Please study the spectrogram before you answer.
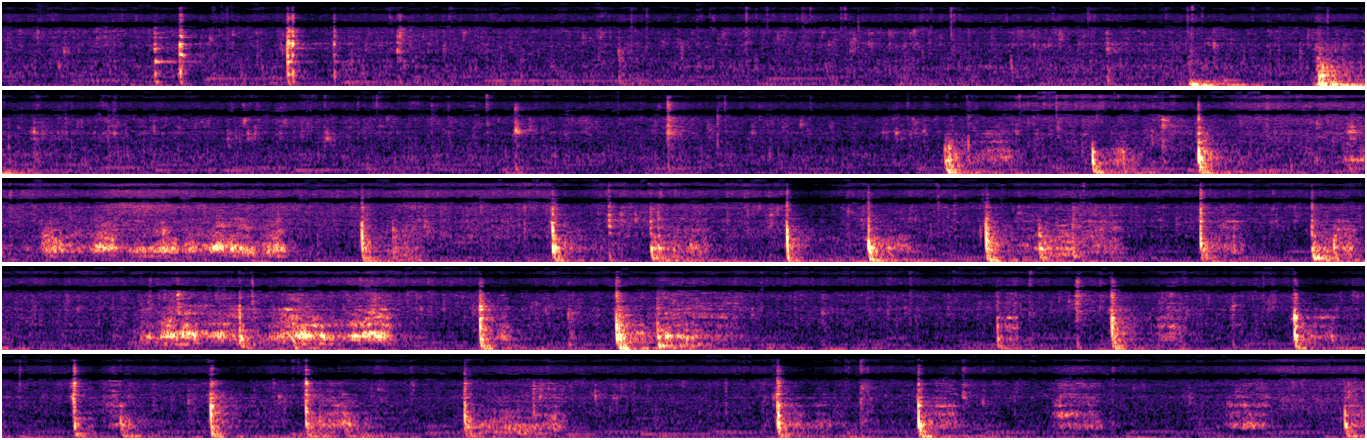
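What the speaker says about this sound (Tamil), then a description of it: "இந்த முட்டையை நாங்கள் ஸ்க்ரம்பிள் பண்ணி எடுப்போம்." Eggs being scrambled in a pan for a shrimp puttu mix, with a steady sizzle of frying under repeated scraping and stirring strokes, growing busier partway through; no voices.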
